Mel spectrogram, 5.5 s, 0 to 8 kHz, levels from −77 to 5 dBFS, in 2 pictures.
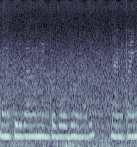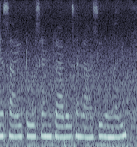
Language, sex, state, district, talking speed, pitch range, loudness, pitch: Telugu, female, Telangana, Mahabubabad, 120 wpm, 215-230 Hz, -13 LUFS, 225 Hz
